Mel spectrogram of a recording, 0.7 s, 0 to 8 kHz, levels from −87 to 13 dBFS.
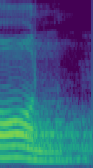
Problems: none marked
